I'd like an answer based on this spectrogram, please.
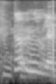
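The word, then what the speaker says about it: cucumber: क्यूकम्बर।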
